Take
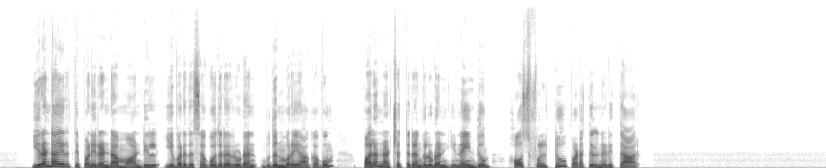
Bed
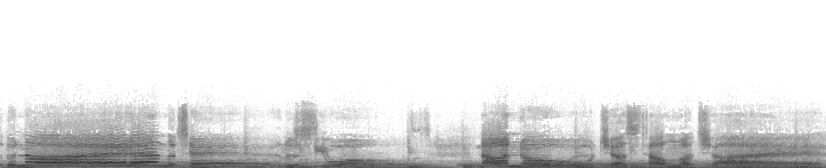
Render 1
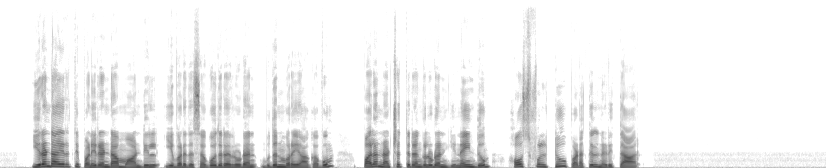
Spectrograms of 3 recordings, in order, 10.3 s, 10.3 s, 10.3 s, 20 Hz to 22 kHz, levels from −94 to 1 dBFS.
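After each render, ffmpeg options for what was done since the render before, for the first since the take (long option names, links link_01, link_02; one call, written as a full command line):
ffmpeg -i in.wav -af anull out.wav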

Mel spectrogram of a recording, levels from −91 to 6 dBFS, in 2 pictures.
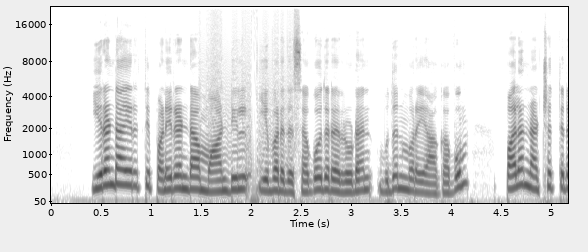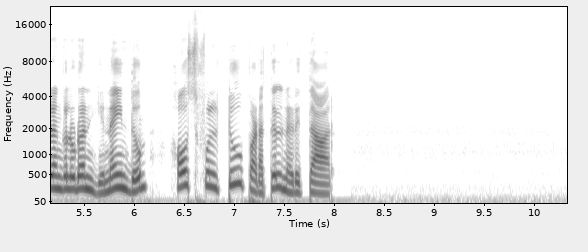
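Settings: ffmpeg -i in.wav -filter_complex "[0:a]asettb=1/sr,asplit=3[link_01][link_02][link_03];[link_01]atrim=end=1.474[link_04];[link_02]atrim=start=1.47:end=2.48,asetpts=PTS-STARTPTS,afade=type=in:duration=0.004:curve=qsin,afade=type=out:start_time=1.006:duration=0.004:curve=qsin,aeval=exprs='val(0)+0.5*0.00631*sgn(val(0))':channel_layout=same[link_05];[link_03]atrim=start=2.476[link_06];[link_04][link_05]acrossfade=duration=0.004:curve1=hsin:curve2=qsin[link_07];[link_07][link_06]acrossfade=duration=0.004:curve1=qsin:curve2=hsin,asettb=1/sr,asplit=3[link_08][link_09][link_10];[link_08]atrim=end=3.074[link_11];[link_09]atrim=start=3.07:end=3.94,asetpts=PTS-STARTPTS,afade=type=in:duration=0.004:curve=qsin,afade=type=out:start_time=0.866:duration=0.004:curve=qsin,acompressor=threshold=-31dB:ratio=4:attack=3.2:release=140:knee=1:detection=peak[link_12];[link_10]atrim=start=3.936[link_13];[link_11][link_12]acrossfade=duration=0.004:curve1=hsin:curve2=qsin[link_14];[link_14][link_13]acrossfade=duration=0.004:curve1=qsin:curve2=hsin" out.wav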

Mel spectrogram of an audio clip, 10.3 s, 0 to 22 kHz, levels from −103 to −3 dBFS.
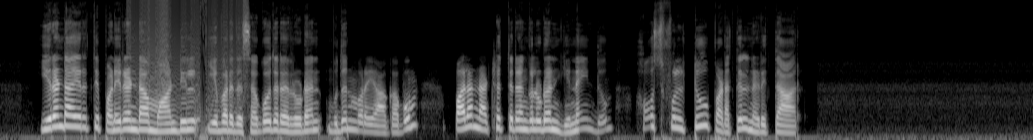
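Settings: ffmpeg -i in.wav -filter_complex "[0:a]asettb=1/sr,asplit=3[link_01][link_02][link_03];[link_01]atrim=end=1.264[link_04];[link_02]atrim=start=1.26:end=1.68,asetpts=PTS-STARTPTS,afade=type=in:duration=0.004:curve=qsin,afade=type=out:start_time=0.416:duration=0.004:curve=qsin,aeval=exprs='val(0)+0.5*0.00708*sgn(val(0))':channel_layout=same[link_05];[link_03]atrim=start=1.676[link_06];[link_04][link_05]acrossfade=duration=0.004:curve1=hsin:curve2=qsin[link_07];[link_07][link_06]acrossfade=duration=0.004:curve1=qsin:curve2=hsin,asettb=1/sr,asplit=3[link_08][link_09][link_10];[link_08]atrim=end=3.474[link_11];[link_09]atrim=start=3.47:end=4.96,asetpts=PTS-STARTPTS,afade=type=in:duration=0.004:curve=qsin,afade=type=out:start_time=1.486:duration=0.004:curve=qsin,highpass=170,equalizer=frequency=200:width_type=q:width=4:gain=-8,equalizer=frequency=500:width_type=q:width=4:gain=-4,equalizer=frequency=910:width_type=q:width=4:gain=5,lowpass=frequency=2500:width=0.5412,lowpass=frequency=2500:width=1.3066[link_12];[link_10]atrim=start=4.956[link_13];[link_11][link_12]acrossfade=duration=0.004:curve1=hsin:curve2=qsin[link_14];[link_14][link_13]acrossfade=duration=0.004:curve1=qsin:curve2=hsin,asplit=3[link_15][link_16][link_17];[link_15]afade=type=out:start_time=5.77:duration=0.02[link_18];[link_16]acompressor=threshold=-49dB:ratio=3:attack=3.2:release=140:knee=1:detection=peak,afade=type=in:start_time=5.77:duration=0.02,afade=type=out:start_time=6.5:duration=0.02[link_19];[link_17]afade=type=in:start_time=6.5:duration=0.02[link_20];[link_18][link_19][link_20]amix=inputs=3:normalize=0" out.wav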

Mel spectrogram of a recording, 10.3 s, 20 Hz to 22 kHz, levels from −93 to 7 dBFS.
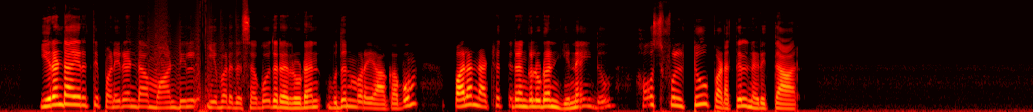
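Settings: ffmpeg -i in.wav -filter_complex "[0:a]asplit=3[link_01][link_02][link_03];[link_01]afade=type=out:start_time=0.91:duration=0.02[link_04];[link_02]acompressor=threshold=-36dB:ratio=16:attack=3.2:release=140:knee=1:detection=peak,afade=type=in:start_time=0.91:duration=0.02,afade=type=out:start_time=2.72:duration=0.02[link_05];[link_03]afade=type=in:start_time=2.72:duration=0.02[link_06];[link_04][link_05][link_06]amix=inputs=3:normalize=0,asettb=1/sr,asplit=3[link_07][link_08][link_09];[link_07]atrim=end=5.764[link_10];[link_08]atrim=start=5.76:end=6.5,asetpts=PTS-STARTPTS,afade=type=in:duration=0.004:curve=qsin,afade=type=out:start_time=0.736:duration=0.004:curve=qsin,asplit=2[link_11][link_12];[link_12]adelay=37,volume=-8dB[link_13];[link_11][link_13]amix=inputs=2:normalize=0,atrim=end_sample=32634[link_14];[link_09]atrim=start=6.496[link_15];[link_10][link_14]acrossfade=duration=0.004:curve1=hsin:curve2=qsin[link_16];[link_16][link_15]acrossfade=duration=0.004:curve1=qsin:curve2=hsin,asplit=2[link_17][link_18];[link_17]atrim=end=5.12,asetpts=PTS-STARTPTS,afade=type=out:start_time=4.67:duration=0.45:silence=0.11885[link_19];[link_18]atrim=start=5.12,asetpts=PTS-STARTPTS,afade=type=in:duration=0.004:curve=hsin:silence=0.11885[link_20];[link_19][link_20]concat=n=2:v=0:a=1" out.wav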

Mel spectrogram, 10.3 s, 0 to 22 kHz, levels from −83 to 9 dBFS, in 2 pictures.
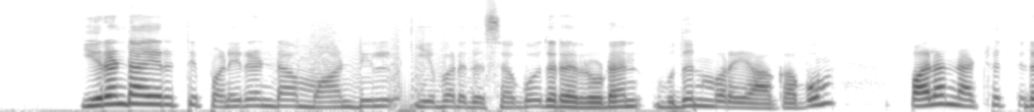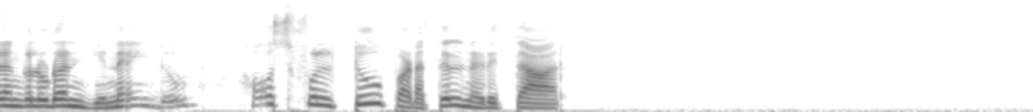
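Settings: ffmpeg -i in.wav -af "volume=2.5dB" out.wav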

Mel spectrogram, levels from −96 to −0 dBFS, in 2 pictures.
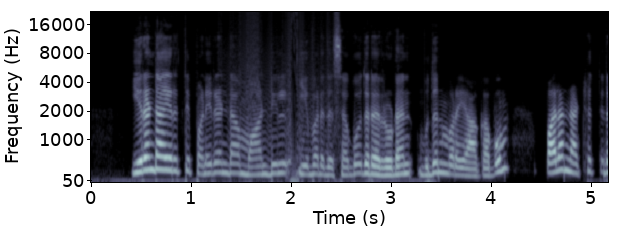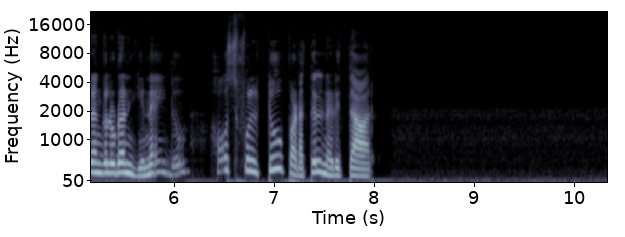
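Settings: ffmpeg -i in.wav -filter_complex "[0:a]asettb=1/sr,asplit=3[link_01][link_02][link_03];[link_01]atrim=end=4.134[link_04];[link_02]atrim=start=4.13:end=4.73,asetpts=PTS-STARTPTS,afade=type=in:duration=0.004:curve=qsin,afade=type=out:start_time=0.596:duration=0.004:curve=qsin,highpass=250,lowpass=2500[link_05];[link_03]atrim=start=4.726[link_06];[link_04][link_05]acrossfade=duration=0.004:curve1=hsin:curve2=qsin[link_07];[link_07][link_06]acrossfade=duration=0.004:curve1=qsin:curve2=hsin" out.wav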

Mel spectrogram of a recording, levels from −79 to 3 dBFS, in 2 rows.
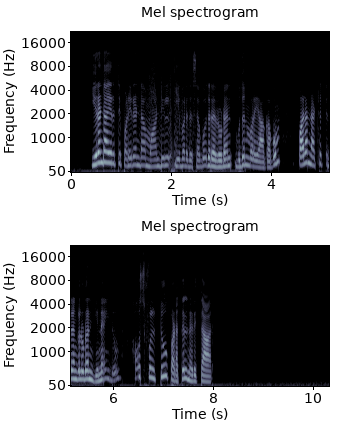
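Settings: ffmpeg -i in.wav -filter_complex "[0:a]asettb=1/sr,asplit=3[link_01][link_02][link_03];[link_01]atrim=end=2.274[link_04];[link_02]atrim=start=2.27:end=3.27,asetpts=PTS-STARTPTS,afade=type=in:duration=0.004:curve=qsin,afade=type=out:start_time=0.996:duration=0.004:curve=qsin,aemphasis=mode=reproduction:type=50kf[link_05];[link_03]atrim=start=3.266[link_06];[link_04][link_05]acrossfade=duration=0.004:curve1=hsin:curve2=qsin[link_07];[link_07][link_06]acrossfade=duration=0.004:curve1=qsin:curve2=hsin" out.wav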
